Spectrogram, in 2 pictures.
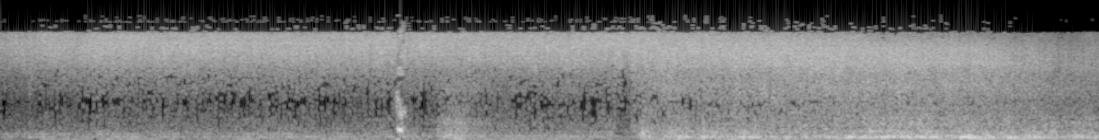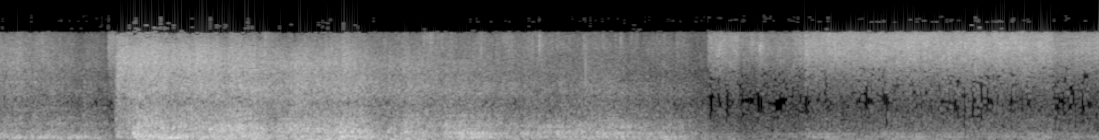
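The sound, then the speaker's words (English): Steady, heavy rain hisses without pause while deep thunder rolls and rumbles beneath it, swelling louder partway through. No voices, just the constant downpour. “there's rain.”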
